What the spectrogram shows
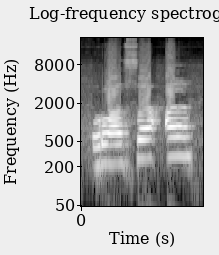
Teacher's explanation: ذکر، اسی طرح سے رفع، را کو پر، فا اور عین را سے تھوڑا سا ڈفرینٹ، عین کو واضح وسط حلق سے ادا کریں گے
